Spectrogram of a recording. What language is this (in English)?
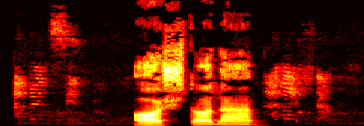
Persian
